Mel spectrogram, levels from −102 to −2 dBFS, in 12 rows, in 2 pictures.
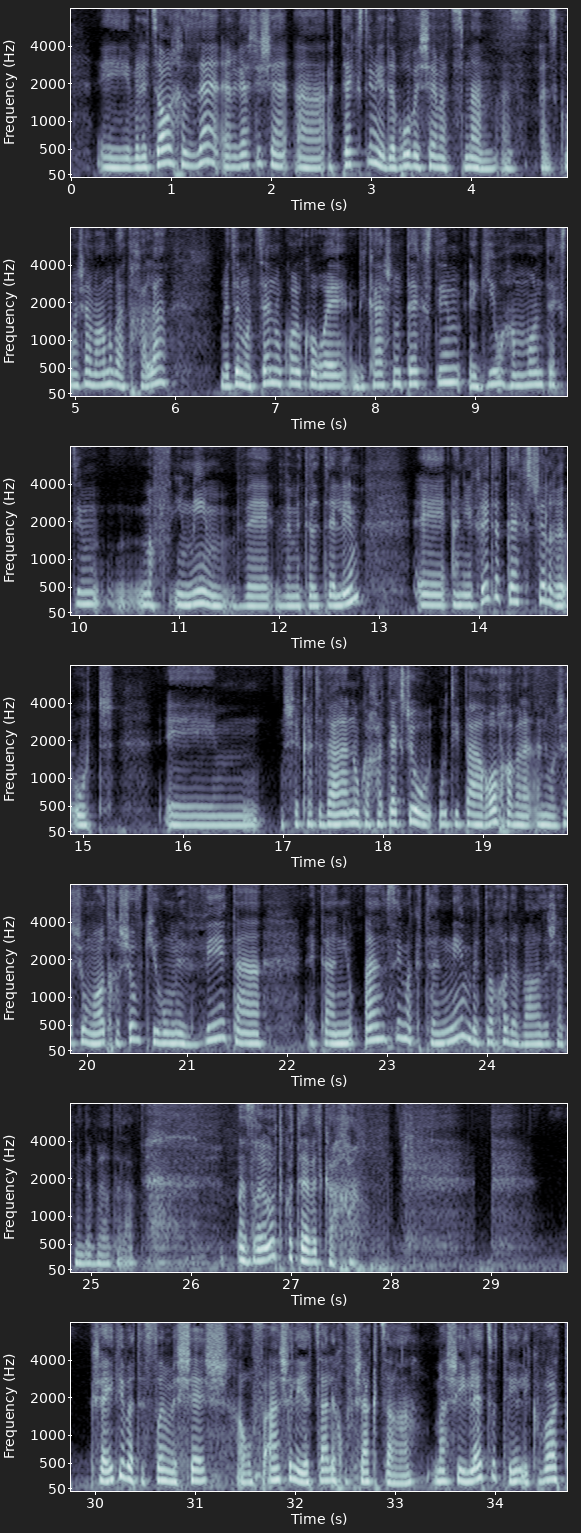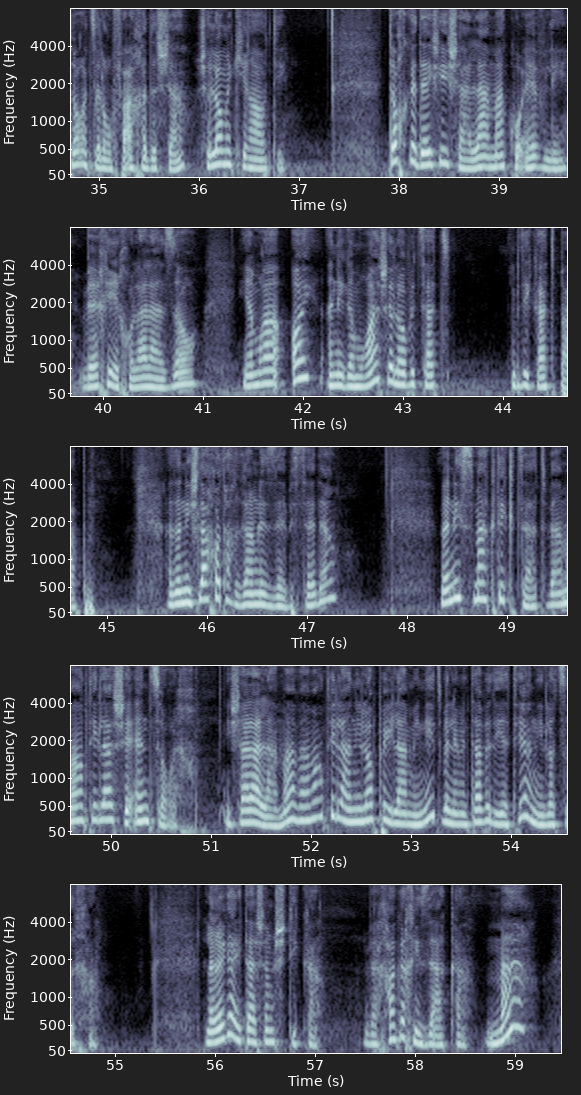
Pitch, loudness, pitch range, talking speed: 190 Hz, -23 LUFS, 175-225 Hz, 140 wpm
